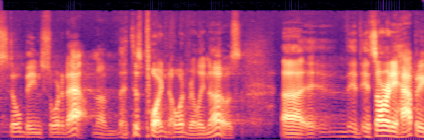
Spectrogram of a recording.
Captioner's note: laugh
